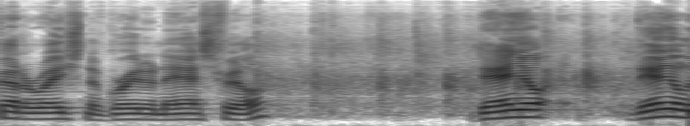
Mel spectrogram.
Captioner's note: audience applauding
